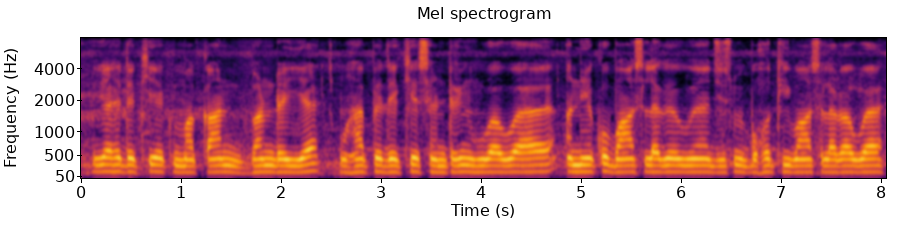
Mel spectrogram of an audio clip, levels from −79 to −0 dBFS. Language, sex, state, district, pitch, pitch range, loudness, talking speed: Hindi, male, Bihar, Sitamarhi, 140 Hz, 135-145 Hz, -14 LUFS, 185 wpm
